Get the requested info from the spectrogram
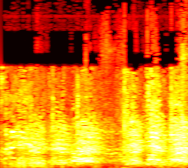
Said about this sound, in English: So the crowds went down and they were all chanting his name, as you can hear them hear them in action.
